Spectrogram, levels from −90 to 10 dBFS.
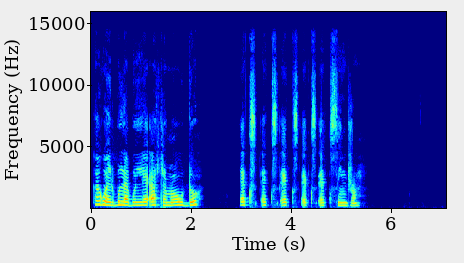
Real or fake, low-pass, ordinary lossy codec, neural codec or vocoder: real; 14.4 kHz; AAC, 48 kbps; none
